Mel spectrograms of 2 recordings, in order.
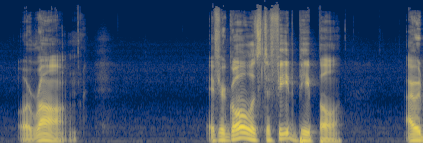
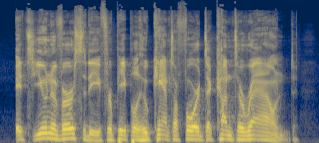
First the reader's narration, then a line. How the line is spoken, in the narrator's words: Bridget snaps back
